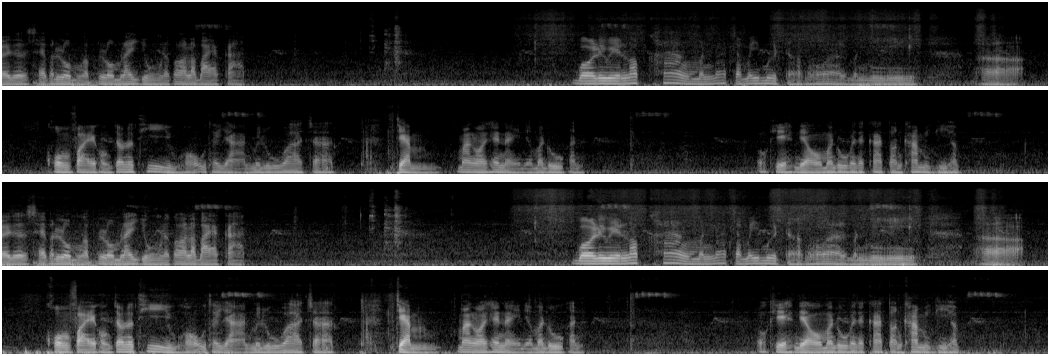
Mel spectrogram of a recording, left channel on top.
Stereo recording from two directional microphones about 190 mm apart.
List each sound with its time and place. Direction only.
0.0 s speech: centre (ahead or behind)
3.8 s a sound: 5° right (ahead or behind)
5.7 s speech: 15° right (ahead or behind)
6.0 s speech: centre (ahead or behind)
7.9 s speech: 15° right (ahead or behind)
18.0 s speech: 5° right (ahead or behind)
